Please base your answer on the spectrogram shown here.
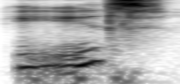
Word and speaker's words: Ais: Ais. Is that how you say it? Ais? Let me look it up. Pronunciation. Ais. Okay. I'm saying it right. Ais.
